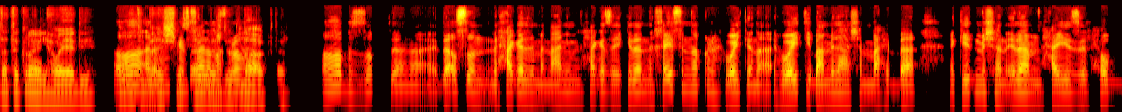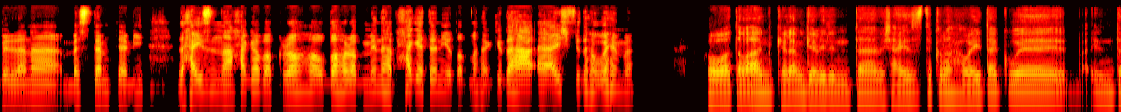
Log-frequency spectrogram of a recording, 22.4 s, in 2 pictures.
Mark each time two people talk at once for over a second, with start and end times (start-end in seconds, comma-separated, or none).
1.2-2.6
